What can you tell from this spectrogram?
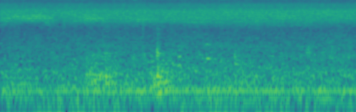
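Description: Steady high-pitched hiss of an insect chorus, most likely summer cicadas, with faint low murmurs beneath it.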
